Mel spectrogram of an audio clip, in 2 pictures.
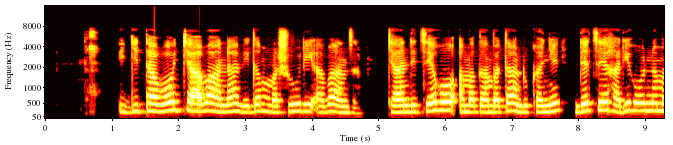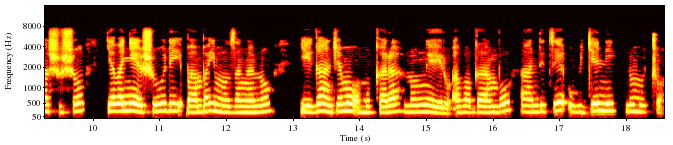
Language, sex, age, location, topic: Kinyarwanda, female, 50+, Nyagatare, education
